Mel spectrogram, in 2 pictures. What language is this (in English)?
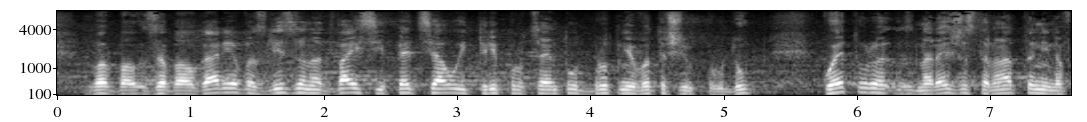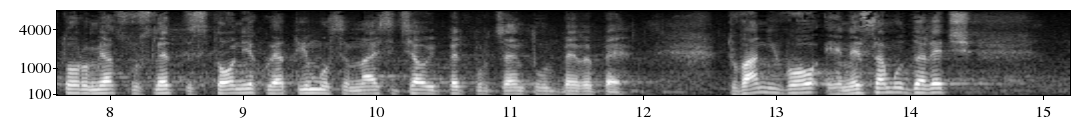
Bulgarian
